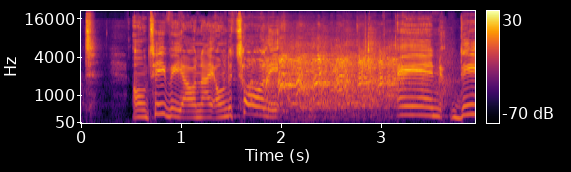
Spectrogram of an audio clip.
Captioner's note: audience laughs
